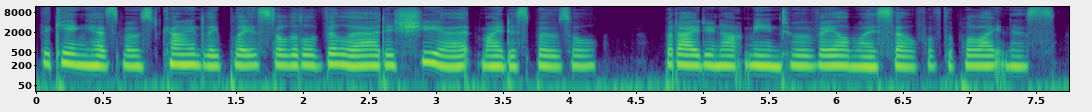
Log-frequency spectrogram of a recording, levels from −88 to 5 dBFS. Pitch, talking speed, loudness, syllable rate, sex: 200 Hz, 195 wpm, -16 LUFS, 5.2 syllables/s, female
